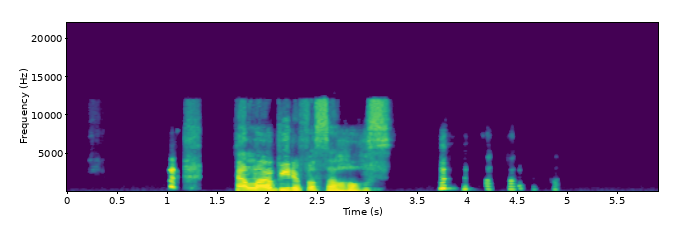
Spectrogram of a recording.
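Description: A second woman laughs and talks over an online call.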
